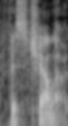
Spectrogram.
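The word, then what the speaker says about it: Fiscella: his name is Sandy fish Ella fish cello that's how you say it in Italian or fisella f-i-s-c-e-l-l-a now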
